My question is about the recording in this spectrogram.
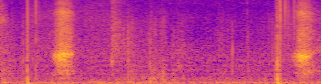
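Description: A man's short, forceful breath out, about half a second in, from the effort of pulling up in an inverted row. A brief click comes just before it.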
